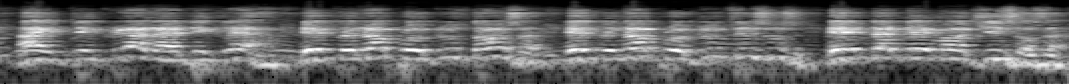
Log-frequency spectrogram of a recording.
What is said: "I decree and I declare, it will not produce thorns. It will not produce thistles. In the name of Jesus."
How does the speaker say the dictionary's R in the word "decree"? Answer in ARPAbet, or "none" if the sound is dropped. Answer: L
